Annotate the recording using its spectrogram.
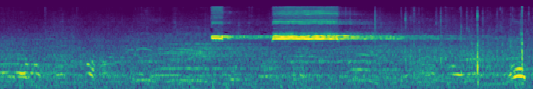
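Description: A referee's whistle: a brief chirp about one and a half seconds in, then a louder, steady high-pitched blast about two seconds in, its tone lingering faintly afterwards. It stops the wrestling on the mat.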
